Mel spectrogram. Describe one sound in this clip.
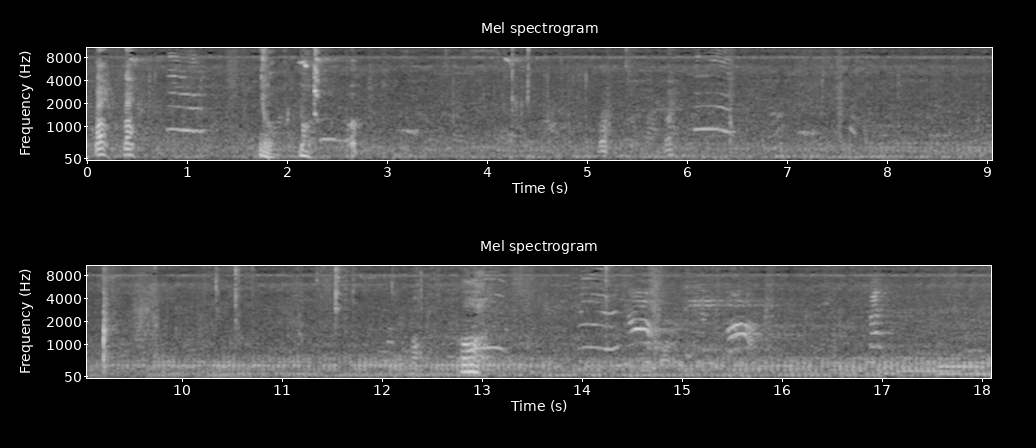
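A young monkey gives short, high chirps now and then.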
